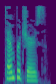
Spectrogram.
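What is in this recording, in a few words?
"temperatures", British English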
